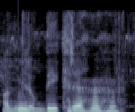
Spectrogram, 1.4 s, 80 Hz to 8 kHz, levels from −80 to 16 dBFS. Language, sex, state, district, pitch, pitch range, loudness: Hindi, male, Bihar, Gaya, 140 Hz, 135-145 Hz, -18 LUFS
